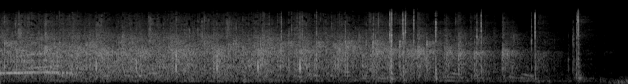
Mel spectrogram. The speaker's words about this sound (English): Let's give the Lord a hand clap real quick.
